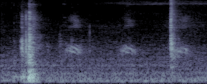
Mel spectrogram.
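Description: Latch of a motorhome's exterior storage compartment door releasing with a sharp clunk, then a lighter click near the end as the door is swung up open.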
